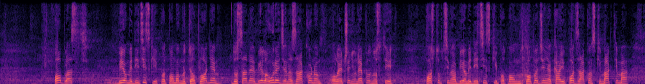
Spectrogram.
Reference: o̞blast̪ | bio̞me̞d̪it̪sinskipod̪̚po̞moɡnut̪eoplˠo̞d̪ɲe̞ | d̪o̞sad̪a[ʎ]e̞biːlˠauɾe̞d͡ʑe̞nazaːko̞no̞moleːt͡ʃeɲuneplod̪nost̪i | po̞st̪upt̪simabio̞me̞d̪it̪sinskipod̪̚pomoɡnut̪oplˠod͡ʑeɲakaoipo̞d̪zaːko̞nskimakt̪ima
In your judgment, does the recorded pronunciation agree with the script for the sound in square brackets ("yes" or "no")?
no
